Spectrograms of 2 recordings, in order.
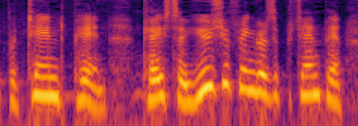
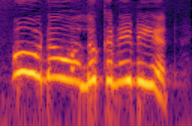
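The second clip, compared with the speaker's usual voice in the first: mock embarrassed; 10 semitones higher, 4 dB louder than usual. People think, self-conscious.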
